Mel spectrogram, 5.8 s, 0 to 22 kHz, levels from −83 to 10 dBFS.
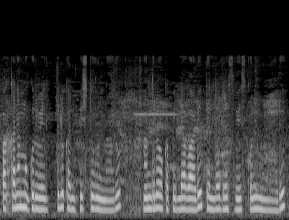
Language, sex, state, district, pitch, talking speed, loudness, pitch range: Telugu, female, Telangana, Mahabubabad, 205 Hz, 125 wpm, -17 LUFS, 200-225 Hz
